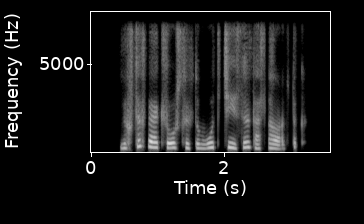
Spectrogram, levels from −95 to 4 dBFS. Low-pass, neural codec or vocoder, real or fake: 7.2 kHz; codec, 24 kHz, 0.9 kbps, WavTokenizer, large speech release; fake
